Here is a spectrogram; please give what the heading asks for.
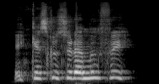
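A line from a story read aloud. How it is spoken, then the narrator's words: Exclaimed. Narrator (French): s'écria Séchard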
